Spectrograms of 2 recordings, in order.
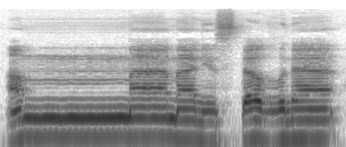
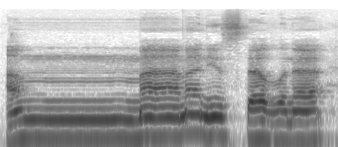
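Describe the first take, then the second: Both takes have the same delivery.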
